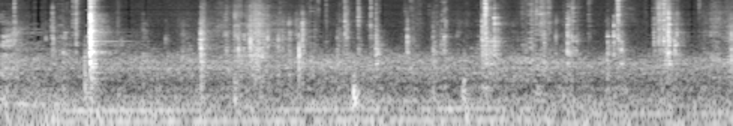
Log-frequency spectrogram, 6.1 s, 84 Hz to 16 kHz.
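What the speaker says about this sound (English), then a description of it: "Now I'll jack up this little jack and it should bring the strut up." A small jack is cranked up beneath the front strut of a 2006 Toyota Avalon XLS, a string of quiet ratcheting clicks and ticks over a low background rumble, with one sharper metallic clack early on.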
